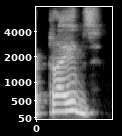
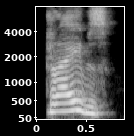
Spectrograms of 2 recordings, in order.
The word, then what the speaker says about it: tribes: ट्राई, TRI, ट्राई, BES, जय पढ़ेंगे इसको, क्योंकि लास्ट में S आया और उससे पहले BE आया है, तो जय, जय का उच्चारण होगा। ट्राइब्स, क्या पढ़ेंगे? ट्राइब्स, ठीक है ना।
